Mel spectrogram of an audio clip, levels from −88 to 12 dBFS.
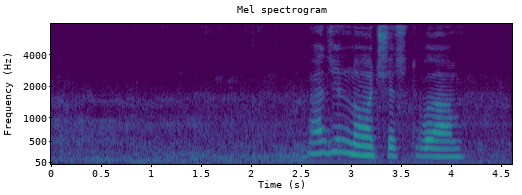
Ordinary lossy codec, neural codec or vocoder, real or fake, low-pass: none; codec, 16 kHz, 2 kbps, FunCodec, trained on LibriTTS, 25 frames a second; fake; none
